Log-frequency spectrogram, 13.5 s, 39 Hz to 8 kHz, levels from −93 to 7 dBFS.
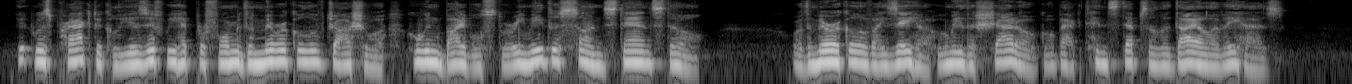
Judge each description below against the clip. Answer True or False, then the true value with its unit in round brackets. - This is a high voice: False (145 Hz)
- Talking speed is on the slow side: False (175 wpm)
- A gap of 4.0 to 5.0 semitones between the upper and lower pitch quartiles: False (3.4 semitones)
